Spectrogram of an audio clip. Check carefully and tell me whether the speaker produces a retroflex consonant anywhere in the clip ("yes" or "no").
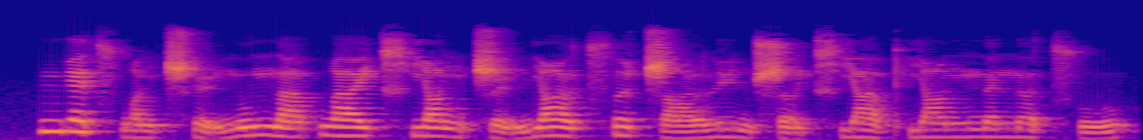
yes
